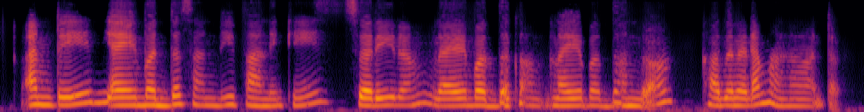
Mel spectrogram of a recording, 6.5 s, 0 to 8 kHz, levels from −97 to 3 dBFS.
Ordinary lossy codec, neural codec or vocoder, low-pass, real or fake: none; codec, 16 kHz, 0.5 kbps, X-Codec, HuBERT features, trained on general audio; none; fake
